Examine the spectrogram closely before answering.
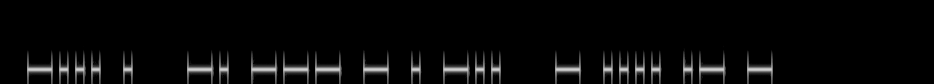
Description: Morse code, heard as a keyed tone, about 15 wpm, 700 Hz. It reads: BE NOTED THAT
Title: Sets of 5 Words 15wpm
